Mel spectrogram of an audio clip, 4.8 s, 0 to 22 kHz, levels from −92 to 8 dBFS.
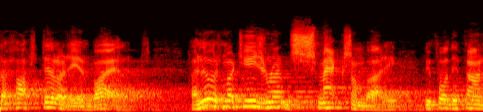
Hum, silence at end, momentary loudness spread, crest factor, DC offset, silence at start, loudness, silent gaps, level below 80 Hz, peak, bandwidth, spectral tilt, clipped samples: none; 0 s; 10 LU; 16 dB; under 0.1%; 0 s; -24 LUFS; none; -60 dBFS; -8 dBFS; 9.2 kHz; -6 dB/octave; under 0.1%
